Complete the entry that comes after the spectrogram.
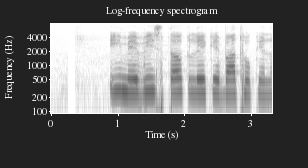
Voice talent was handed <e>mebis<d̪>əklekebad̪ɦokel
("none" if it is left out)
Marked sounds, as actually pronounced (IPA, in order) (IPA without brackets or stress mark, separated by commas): i, t̪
